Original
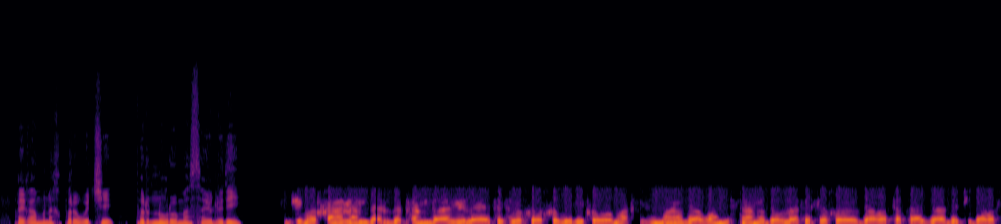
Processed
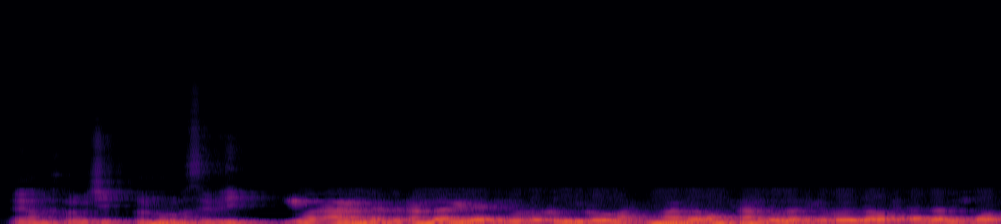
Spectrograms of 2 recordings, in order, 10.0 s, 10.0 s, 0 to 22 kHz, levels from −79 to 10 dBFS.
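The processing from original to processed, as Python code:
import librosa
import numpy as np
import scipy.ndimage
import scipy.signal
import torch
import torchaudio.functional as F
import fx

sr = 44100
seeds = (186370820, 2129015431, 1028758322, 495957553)

p1 = fx.spec_blur(x, sr, span_ms=98.0)
p2 = fx.robotise(p1, sr, hz=121.0, at=(2.96, 3.37))
p3 = p2 + fx.echo_feedback(p2, sr, ms=106, feedback_pct=60, wet_db=-8.0, dry=0)
y = F.gain(torch.from_numpy(p3), -4.0).numpy()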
